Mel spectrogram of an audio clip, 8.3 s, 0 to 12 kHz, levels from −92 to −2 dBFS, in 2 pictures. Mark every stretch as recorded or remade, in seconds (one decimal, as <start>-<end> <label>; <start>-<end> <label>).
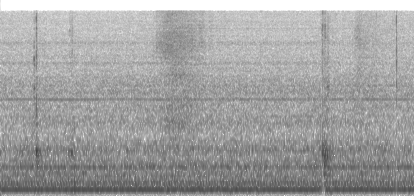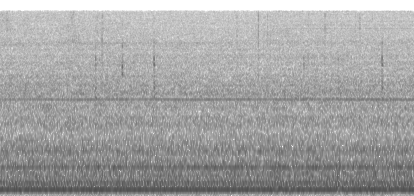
0.0-1.4 recorded; 1.4-3.6 remade; 3.6-6.9 recorded; 6.9-8.3 remade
